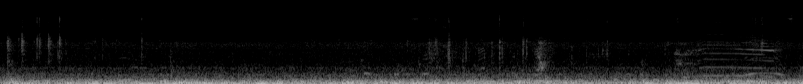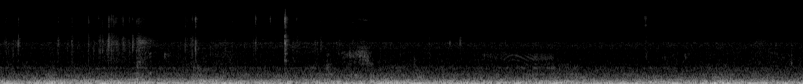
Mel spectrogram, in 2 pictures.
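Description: Passenger train running: a steady low rumble from the carriage rolling on the rails, with a few light clicks along the way.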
